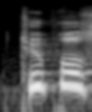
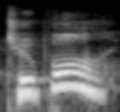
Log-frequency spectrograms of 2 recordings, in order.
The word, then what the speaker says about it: tuple: some people pronounce it tuple and some people pronounce it tuple either way is fine I've even heard people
